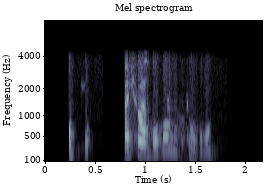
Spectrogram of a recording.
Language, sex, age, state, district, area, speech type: Kashmiri, male, 45-60, Jammu and Kashmir, Srinagar, urban, conversation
